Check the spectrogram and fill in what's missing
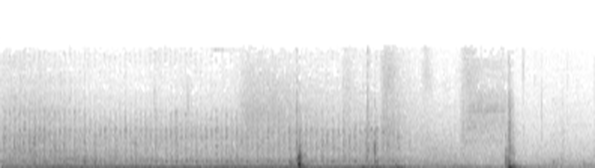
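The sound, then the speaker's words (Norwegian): A long limousine's engine rumbles low and steady, idling as it pulls up on the day of a concert, with two sharp mechanical clunks partway through, like a door or window. No one speaks. “På dagen for konserten kommer direktøren for TV-stasjonen rullende I en lang, flott limousin.”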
